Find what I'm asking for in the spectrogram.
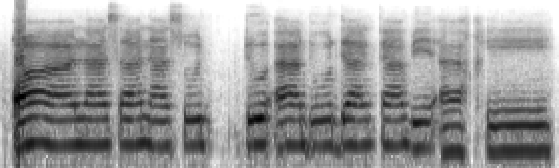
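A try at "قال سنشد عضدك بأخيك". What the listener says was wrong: Ada huruf kaf tu, bi akhik.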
